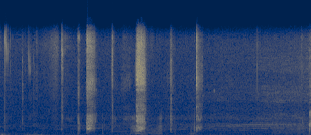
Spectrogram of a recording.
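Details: Hiccups: several abrupt, short gulping bursts about a second apart over faint room noise.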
